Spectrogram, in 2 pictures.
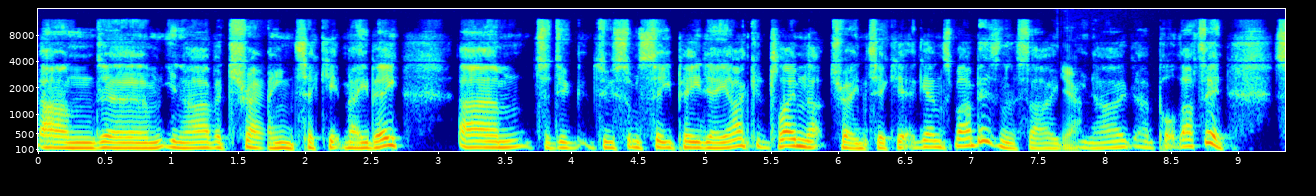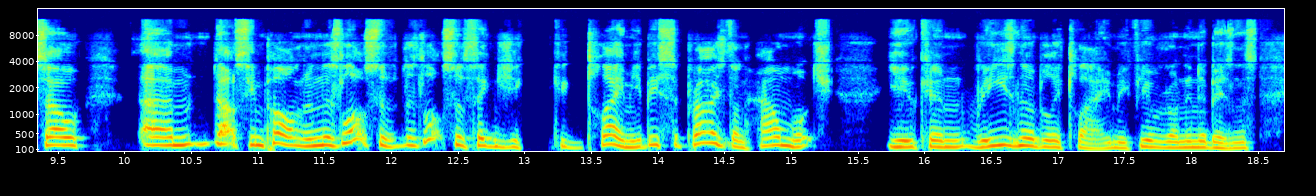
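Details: Adult man speaking; normal speech.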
